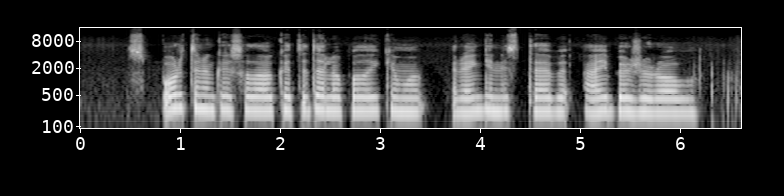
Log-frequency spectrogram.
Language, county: Lithuanian, Klaipėda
